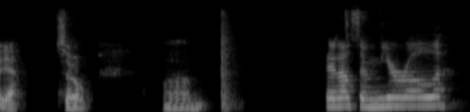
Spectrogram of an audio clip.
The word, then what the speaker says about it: Mural: so um there's also mural m-u-r-a-l which sounds entirely too close to miro you have to pronounce it awkwardly different but yes and then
